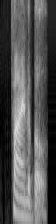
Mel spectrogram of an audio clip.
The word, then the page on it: finable: Indian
